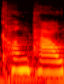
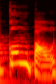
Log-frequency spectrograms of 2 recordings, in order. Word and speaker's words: 宫保: so we're starting off this list strong with kung pao chicken kang pao chicken or gong bao chi thing is a spicy stir-fried chinese dish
